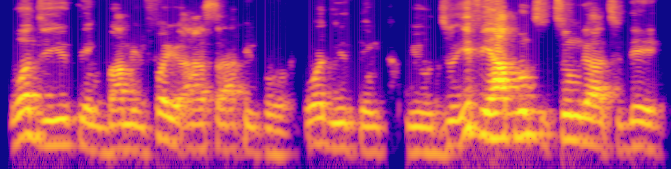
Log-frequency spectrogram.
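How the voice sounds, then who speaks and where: A man with a middle-pitched voice facilitates an online training session. He talks conversationally and keeps putting probing questions to the group. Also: fast talker, slight background noise. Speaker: workshop facilitator.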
